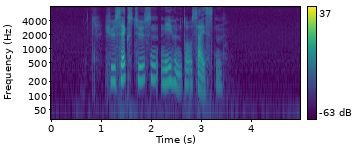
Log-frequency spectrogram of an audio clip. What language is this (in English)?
Norwegian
